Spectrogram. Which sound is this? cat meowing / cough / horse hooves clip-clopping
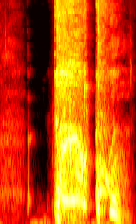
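cough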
